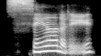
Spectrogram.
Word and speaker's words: sanity: You're noticing a sane, a long A here, aren't you, Tina? I heard what you had, and then here, sanity. You hear a short A, don't you?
